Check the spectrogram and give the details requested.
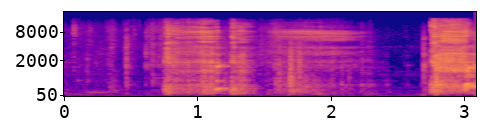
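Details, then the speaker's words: Adult woman who is unwell, with a red, sore nose and an affected voice, gives a couple of harsh cough bursts in a small quiet room while talking in Italian. "perdonatemi per questo questo il naso nato tutto qua tutto tagliato rosso e ogni tanto mi sentirete tossire"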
